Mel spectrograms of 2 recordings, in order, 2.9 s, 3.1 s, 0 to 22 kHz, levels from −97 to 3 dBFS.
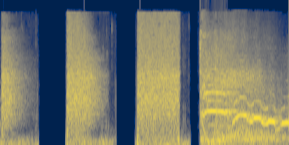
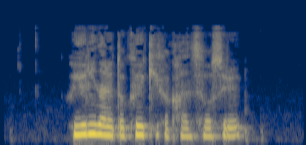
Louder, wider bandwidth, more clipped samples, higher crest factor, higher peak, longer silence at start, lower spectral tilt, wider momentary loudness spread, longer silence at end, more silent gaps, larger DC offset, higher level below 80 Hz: first, -8 LUFS vs -21 LUFS; first, 17.5 kHz vs 9.8 kHz; first, 0.2% vs under 0.1%; second, 10 dB vs 16 dB; first, 0 dBFS vs -6 dBFS; second, 0 s vs 0.75 s; second, -2.5 dB/octave vs -6.5 dB/octave; second, 11 LU vs 14 LU; second, 0 s vs 0.65 s; first, 0.40-0.65 s, 1.17-1.35 s, 1.92-1.96 s vs none; neither; first, -28 dBFS vs -64 dBFS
